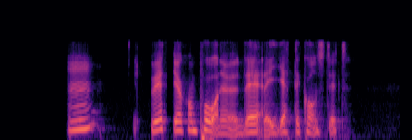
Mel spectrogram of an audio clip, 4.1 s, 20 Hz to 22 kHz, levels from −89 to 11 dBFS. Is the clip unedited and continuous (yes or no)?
no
